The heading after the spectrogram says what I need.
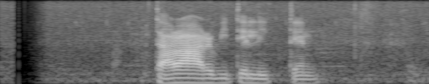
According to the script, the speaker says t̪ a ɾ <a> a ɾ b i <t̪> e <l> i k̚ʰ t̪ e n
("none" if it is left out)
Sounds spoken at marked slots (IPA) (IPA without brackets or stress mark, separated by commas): a, t̪, l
